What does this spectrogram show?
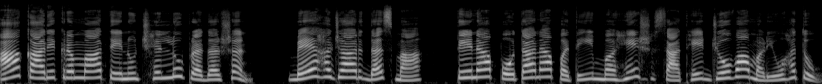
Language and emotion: Gujarati, neutral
